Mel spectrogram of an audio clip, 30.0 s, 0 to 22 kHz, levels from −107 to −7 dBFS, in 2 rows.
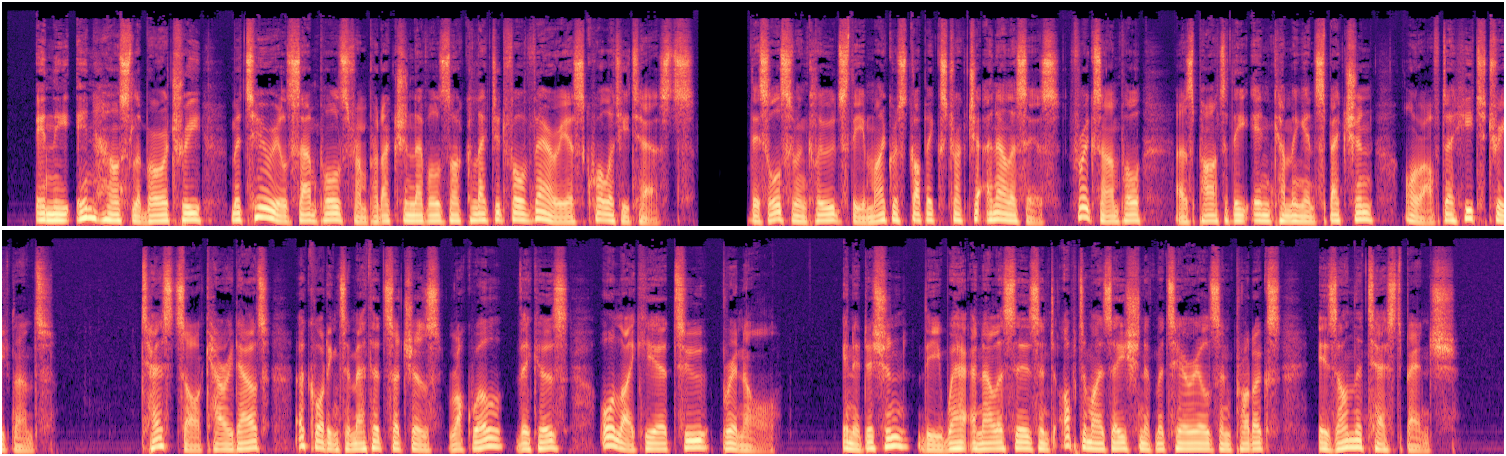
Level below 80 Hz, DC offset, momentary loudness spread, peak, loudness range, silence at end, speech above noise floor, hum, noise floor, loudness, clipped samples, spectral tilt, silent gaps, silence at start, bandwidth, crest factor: -34 dBFS; under 0.1%; 7 LU; 0 dBFS; 3 LU; 0.5 s; 47 dB; none; -61 dBFS; -15 LUFS; under 0.1%; -5 dB/octave; 6.96-7.44 s; 0.35 s; 16.5 kHz; 14 dB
